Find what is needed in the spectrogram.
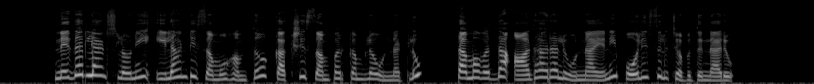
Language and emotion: Telugu, neutral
